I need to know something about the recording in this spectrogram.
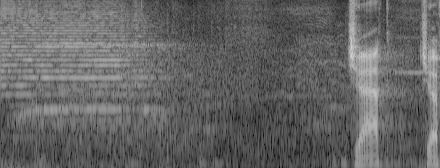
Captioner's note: cheering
